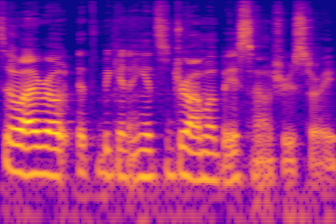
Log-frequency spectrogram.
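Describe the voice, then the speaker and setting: A woman talks with an American accent. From Minnesota. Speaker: podcast host. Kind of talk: casual storytelling.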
